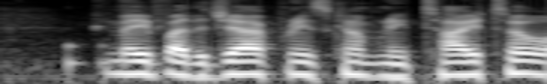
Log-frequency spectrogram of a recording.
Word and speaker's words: Taito: so 19 in 1988 taito maybe some people pronounce this tato but the japanese would be tight taito released uh superman uh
